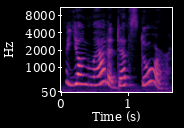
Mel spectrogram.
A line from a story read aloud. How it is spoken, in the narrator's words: Molly exclaimed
